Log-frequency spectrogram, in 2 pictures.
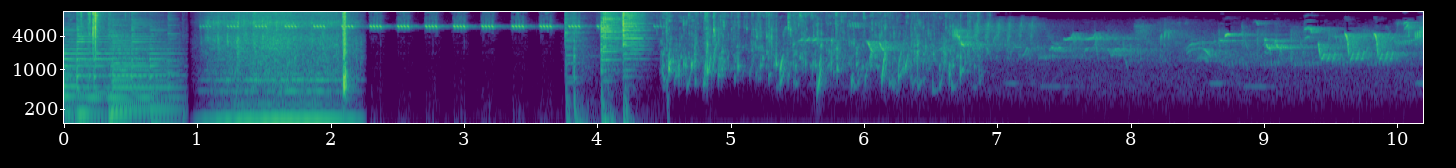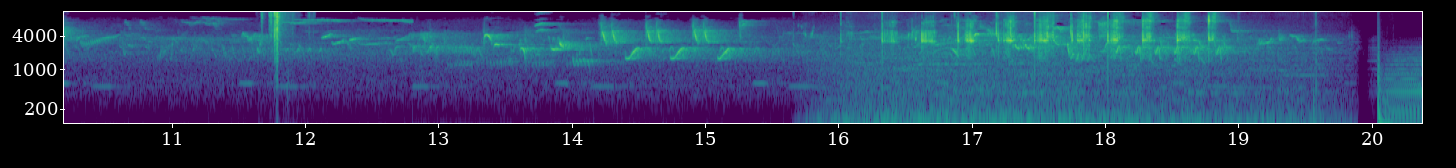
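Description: Birds chirping with short, repeated calls, loudest in the middle and latter part. A low hum and a quick run of clicks come early, and a low rumble joins near the end.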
